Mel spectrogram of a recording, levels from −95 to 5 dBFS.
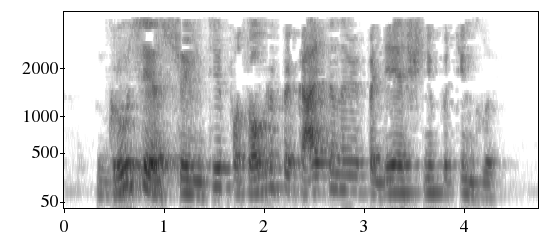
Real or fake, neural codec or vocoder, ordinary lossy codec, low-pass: real; none; MP3, 16 kbps; 3.6 kHz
